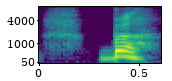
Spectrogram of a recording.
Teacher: Diganggunya di dua bibir. Dua bibir beh. Karena ada gangguan berbunyilah dia beh.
